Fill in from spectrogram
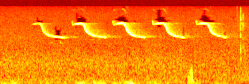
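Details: Willow tit (Poecile montanus) singing five clear, high whistled notes, each sliding steeply downward, repeated about twice a second over a low background rumble.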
